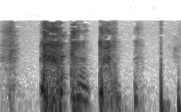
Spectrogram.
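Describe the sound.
Coughing from someone whose drink went down the wrong way: a loud fit of several harsh, choking coughs in quick succession, breaking off with short gaps and ending in a couple of sharper, clipped bursts, with no talking.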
